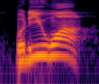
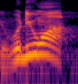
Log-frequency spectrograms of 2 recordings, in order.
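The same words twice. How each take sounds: First: It is said in a rude, snapping tone. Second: It is said in a friendly, relaxed tone.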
